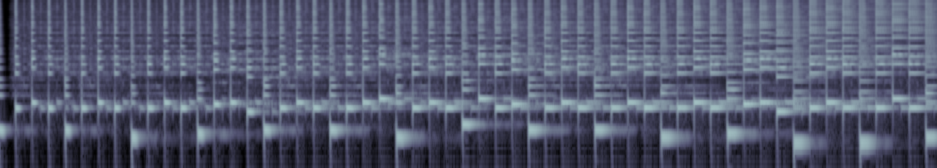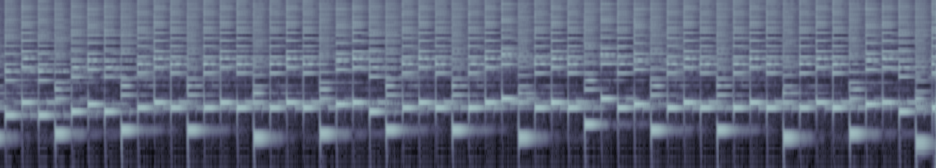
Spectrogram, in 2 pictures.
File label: True Bells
